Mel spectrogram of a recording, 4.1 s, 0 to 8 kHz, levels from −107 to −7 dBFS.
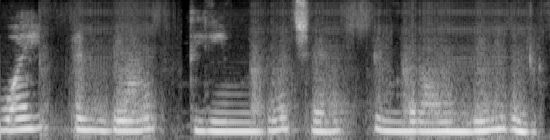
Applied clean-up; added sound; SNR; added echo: neural separator model SepFormer DNS4.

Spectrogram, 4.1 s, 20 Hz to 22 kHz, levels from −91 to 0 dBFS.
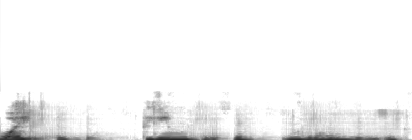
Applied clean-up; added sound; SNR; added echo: neural mask model DeepFilterNet 3.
